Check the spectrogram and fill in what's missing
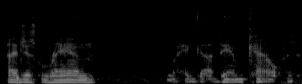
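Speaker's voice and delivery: mild shame, voice dropping away softly; ashamed confession. Acted. Survivor admits fleeing the burning barn, quietly ashamed. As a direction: trail off into a near whisper, as if ashamed.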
